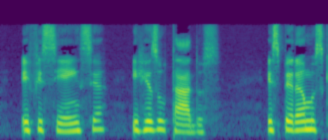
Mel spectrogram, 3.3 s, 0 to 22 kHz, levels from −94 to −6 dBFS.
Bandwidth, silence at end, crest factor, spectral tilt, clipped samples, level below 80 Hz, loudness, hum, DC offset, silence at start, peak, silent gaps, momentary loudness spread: 12 kHz; 0.05 s; 18 dB; -3.5 dB/octave; under 0.1%; -64 dBFS; -18 LUFS; none; under 0.1%; 0.2 s; -2 dBFS; none; 13 LU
